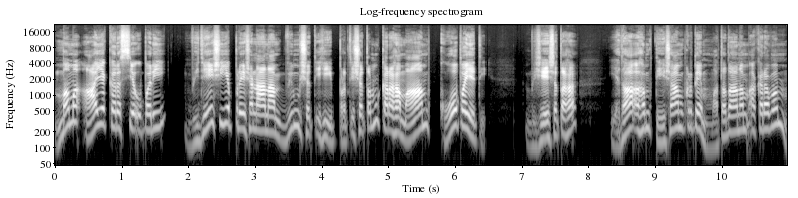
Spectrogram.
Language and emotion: Sanskrit, angry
